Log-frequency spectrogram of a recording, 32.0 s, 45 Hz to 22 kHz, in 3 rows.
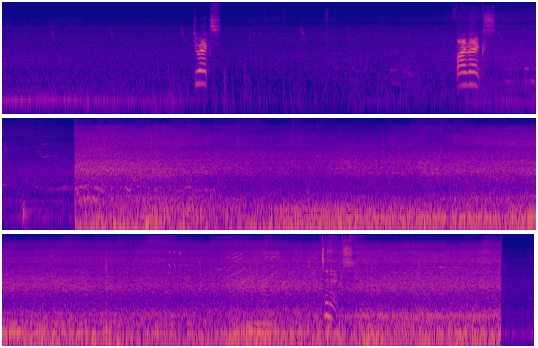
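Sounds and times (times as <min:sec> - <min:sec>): low outdoor rumble: 0:09.9 - 0:32.0.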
